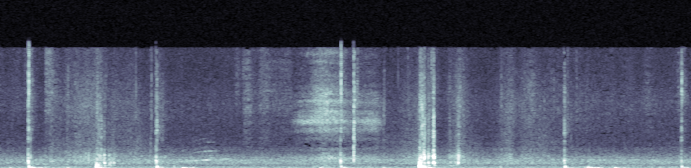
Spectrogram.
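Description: Ten-pound hand dumbbells knocked in an uneven drumming rhythm against a flip phone and the carpeted floor. It is a string of short dull knocks, the loudest about three seconds in.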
